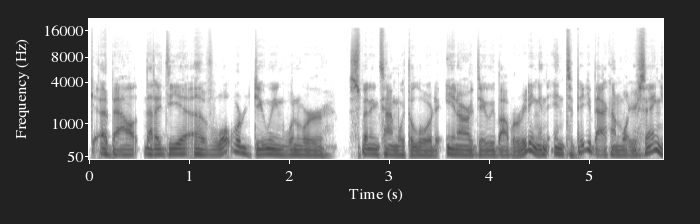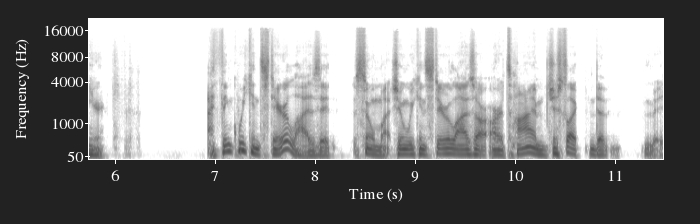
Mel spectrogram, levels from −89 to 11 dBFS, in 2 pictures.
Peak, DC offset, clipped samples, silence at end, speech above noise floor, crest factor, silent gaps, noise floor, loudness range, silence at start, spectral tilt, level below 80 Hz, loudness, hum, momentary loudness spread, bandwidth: -14 dBFS; under 0.1%; under 0.1%; 0 s; 55 dB; 14 dB; none; -83 dBFS; 2 LU; 0.05 s; -5.5 dB/octave; -44 dBFS; -28 LUFS; none; 6 LU; 17.5 kHz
